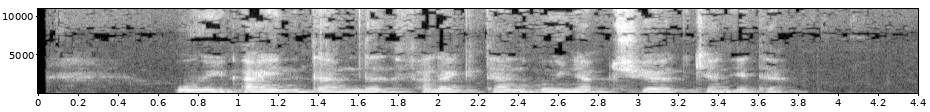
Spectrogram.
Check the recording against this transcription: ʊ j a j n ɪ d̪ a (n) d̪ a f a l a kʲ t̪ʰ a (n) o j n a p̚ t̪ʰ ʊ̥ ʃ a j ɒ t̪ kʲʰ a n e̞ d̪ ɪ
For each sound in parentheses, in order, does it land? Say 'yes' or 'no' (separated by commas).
no, yes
